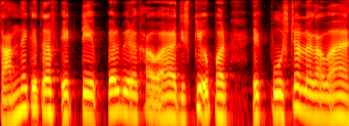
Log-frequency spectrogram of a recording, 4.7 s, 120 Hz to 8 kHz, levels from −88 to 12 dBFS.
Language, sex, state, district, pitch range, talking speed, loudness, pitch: Hindi, male, Jharkhand, Garhwa, 165-180 Hz, 205 wpm, -17 LUFS, 170 Hz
